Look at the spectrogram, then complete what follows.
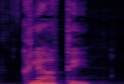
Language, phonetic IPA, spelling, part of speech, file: Ukrainian, [ˈklʲatei̯], клятий, verb / adjective, Uk-клятий.ogg
- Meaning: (verb) passive adjectival past participle of кля́сти́ (kljástý); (adjective) cursed, accursed, damned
